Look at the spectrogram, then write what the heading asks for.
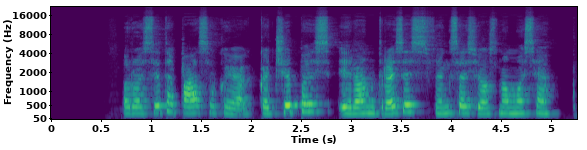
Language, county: Lithuanian, Kaunas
